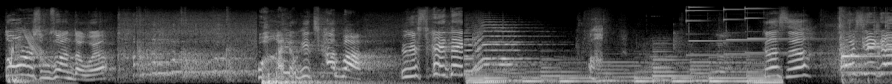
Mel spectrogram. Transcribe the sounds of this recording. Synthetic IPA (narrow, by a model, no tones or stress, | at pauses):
t͈oŋɾɯɭsʰoŋs̬ʰoɦandaɡojo | wajʌɡit͡ɕʰaba | jʌɡisʰeɭte | ʌ | kɯɾas͈ʌjo | oɕiɡa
